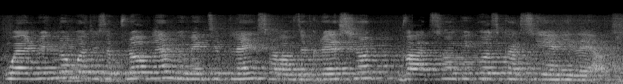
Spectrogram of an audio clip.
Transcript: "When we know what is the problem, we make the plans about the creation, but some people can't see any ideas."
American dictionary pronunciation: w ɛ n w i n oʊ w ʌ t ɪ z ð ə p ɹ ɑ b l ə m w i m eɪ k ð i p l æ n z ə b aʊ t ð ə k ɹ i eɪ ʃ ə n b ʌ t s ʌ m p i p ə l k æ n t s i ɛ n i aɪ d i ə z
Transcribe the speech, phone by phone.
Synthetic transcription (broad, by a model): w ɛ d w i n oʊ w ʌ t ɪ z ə p ɹ ɑ b l ə m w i m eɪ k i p l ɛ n s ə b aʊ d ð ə k ɹ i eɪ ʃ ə n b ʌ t s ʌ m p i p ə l k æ n s i ɛ n i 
